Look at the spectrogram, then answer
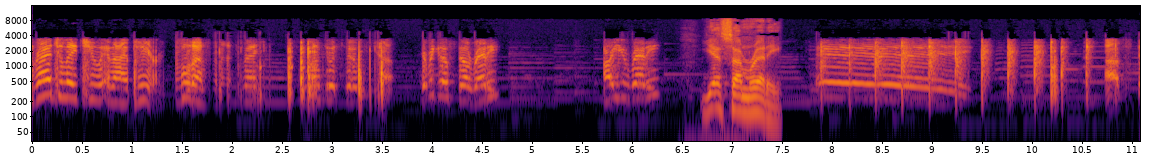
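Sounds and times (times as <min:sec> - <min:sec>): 
speech: 0:00.0 - 0:04.8, 0:05.7 - 0:07.6
rhythmic clapping round-of-applause sound effect: 0:07.9 - 0:11.0.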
